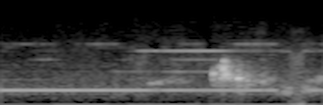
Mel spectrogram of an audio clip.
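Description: A faint, steady tone held at one pitch, stopping just before the end, with a brief soft sound about a second and a half in.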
